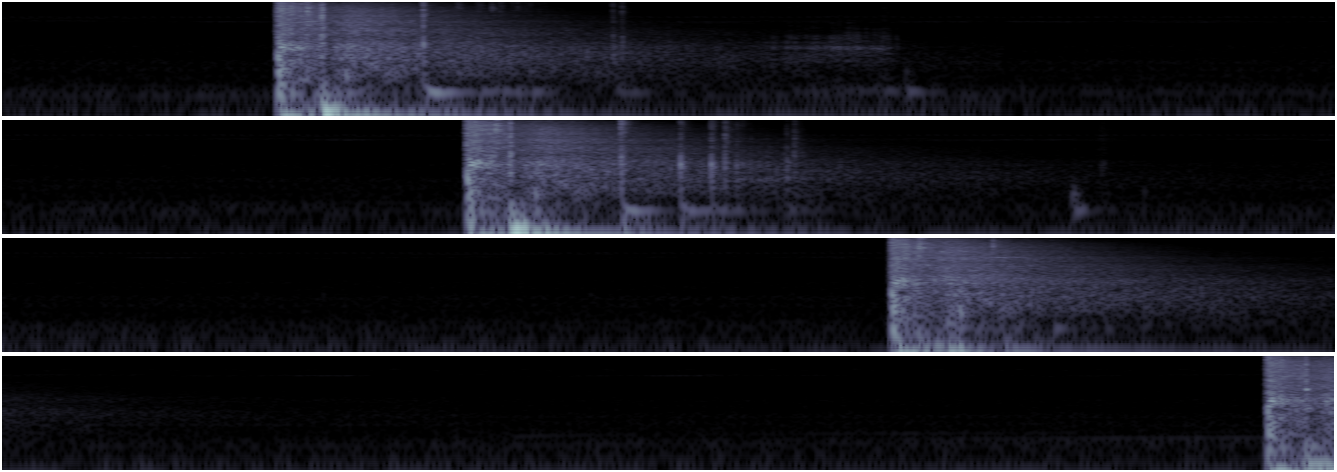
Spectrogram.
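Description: A rifle fires loud shots outdoors, each echoing away.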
